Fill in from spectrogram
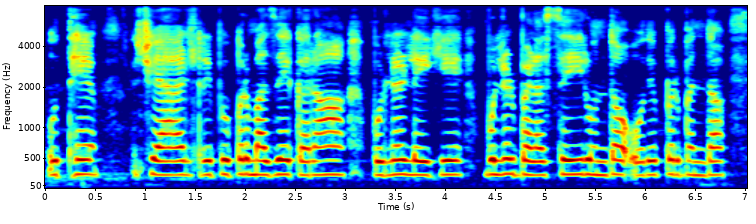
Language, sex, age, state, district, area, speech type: Dogri, female, 18-30, Jammu and Kashmir, Reasi, rural, spontaneous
